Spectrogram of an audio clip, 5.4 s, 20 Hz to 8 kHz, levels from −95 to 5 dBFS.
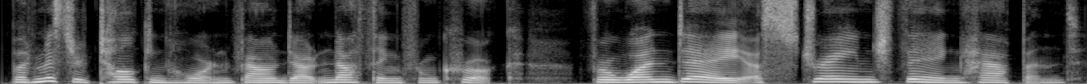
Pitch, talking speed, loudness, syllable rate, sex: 215 Hz, 165 wpm, -18 LUFS, 4.3 syllables/s, female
